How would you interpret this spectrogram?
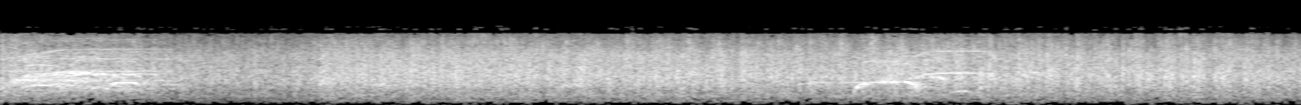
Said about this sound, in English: Did you hear? You hear the applause? Of course, you hear the applause.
